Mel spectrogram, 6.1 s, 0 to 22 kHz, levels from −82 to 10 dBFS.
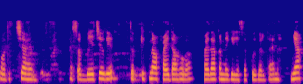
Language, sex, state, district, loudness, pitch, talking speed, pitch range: Hindi, female, Bihar, Kishanganj, -17 LUFS, 245 Hz, 190 wpm, 235-265 Hz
